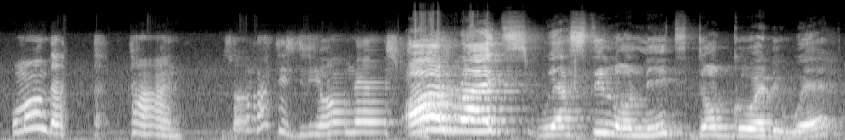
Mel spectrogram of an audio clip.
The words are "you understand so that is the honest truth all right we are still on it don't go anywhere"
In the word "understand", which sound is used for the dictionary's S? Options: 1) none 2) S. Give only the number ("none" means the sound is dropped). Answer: 1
